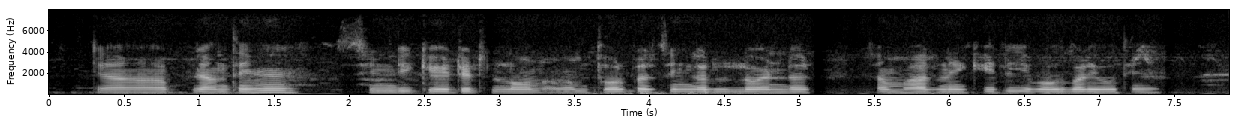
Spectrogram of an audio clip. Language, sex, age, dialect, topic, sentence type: Hindi, male, 18-24, Awadhi Bundeli, banking, statement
